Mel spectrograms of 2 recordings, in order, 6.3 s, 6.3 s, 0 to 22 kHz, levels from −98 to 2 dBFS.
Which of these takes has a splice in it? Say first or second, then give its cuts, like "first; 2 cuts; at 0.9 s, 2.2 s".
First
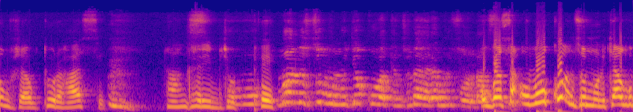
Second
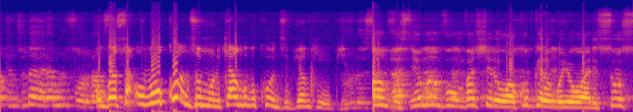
second; 1 cut; at 3.7 s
